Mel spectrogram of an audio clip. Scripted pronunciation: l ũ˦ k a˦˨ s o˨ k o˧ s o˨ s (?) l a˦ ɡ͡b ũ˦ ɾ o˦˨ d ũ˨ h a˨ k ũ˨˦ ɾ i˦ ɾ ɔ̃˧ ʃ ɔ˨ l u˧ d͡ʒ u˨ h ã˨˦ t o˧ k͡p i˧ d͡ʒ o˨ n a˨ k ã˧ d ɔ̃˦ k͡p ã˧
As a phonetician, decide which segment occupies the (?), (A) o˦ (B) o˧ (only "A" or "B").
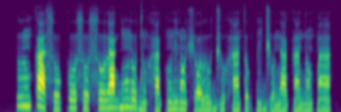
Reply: B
